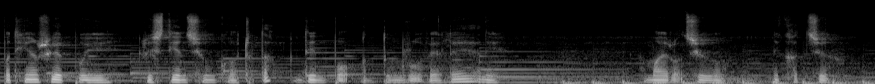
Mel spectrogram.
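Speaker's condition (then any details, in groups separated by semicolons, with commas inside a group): No condition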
